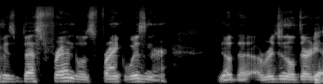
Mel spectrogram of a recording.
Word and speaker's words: Wisner: I mean, Katherine Graham's husband, Phil Graham, his best friend was Frank Wisner, you know, the original Dirty Tricks guy. Wisner, I thought it's pronounced.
